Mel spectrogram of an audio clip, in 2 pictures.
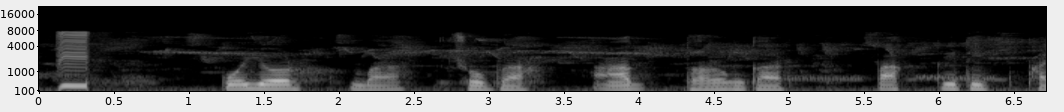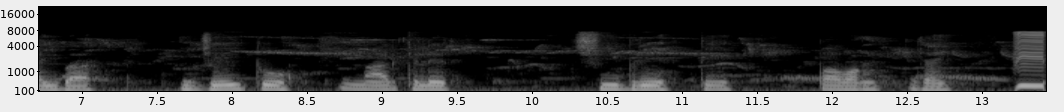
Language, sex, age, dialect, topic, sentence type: Bengali, male, 18-24, Rajbangshi, agriculture, statement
